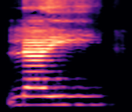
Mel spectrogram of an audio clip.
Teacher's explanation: You are giving nice time on fatha and then joining this fatha with ya very softly.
